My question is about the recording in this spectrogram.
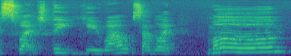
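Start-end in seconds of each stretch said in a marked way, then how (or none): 2.1-2.9 louder, drawn-out Mum like a moo; calling Mum across the house, mooing; cow-like mum. Retold or imitated. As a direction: shout Mum so it sounds like a cow. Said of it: "everyone said I sounded like a cow".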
